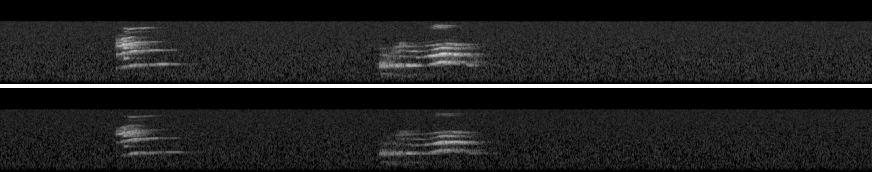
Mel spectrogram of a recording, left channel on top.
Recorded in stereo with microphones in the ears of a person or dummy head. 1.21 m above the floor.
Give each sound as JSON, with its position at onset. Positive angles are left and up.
{"t": 1.2, "sound": "a cat meowing", "side_deg": 40, "distance_m": 1.8}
